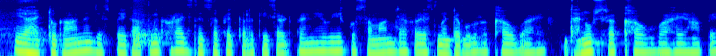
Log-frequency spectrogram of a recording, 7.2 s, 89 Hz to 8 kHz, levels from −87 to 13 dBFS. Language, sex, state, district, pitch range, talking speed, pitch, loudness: Hindi, male, Bihar, Sitamarhi, 115-130 Hz, 260 wpm, 125 Hz, -41 LUFS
